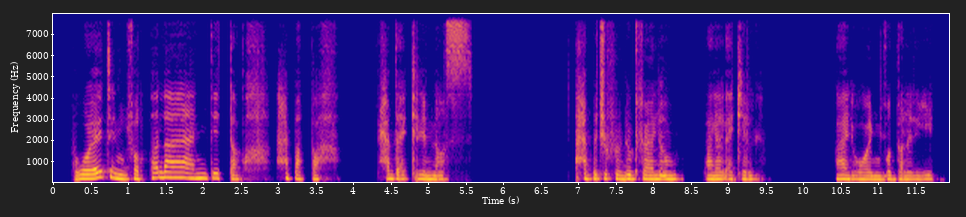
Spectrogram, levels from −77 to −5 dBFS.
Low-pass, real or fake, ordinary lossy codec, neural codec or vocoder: none; fake; none; codec, 16 kHz, 1 kbps, FunCodec, trained on Chinese and English, 50 frames a second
